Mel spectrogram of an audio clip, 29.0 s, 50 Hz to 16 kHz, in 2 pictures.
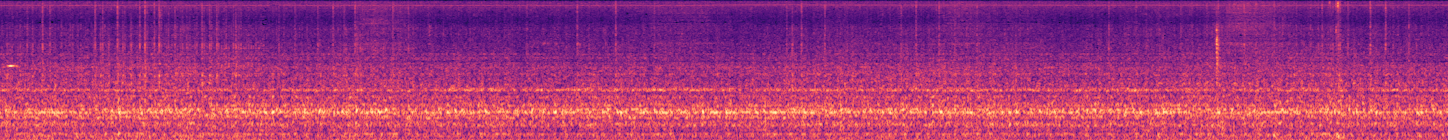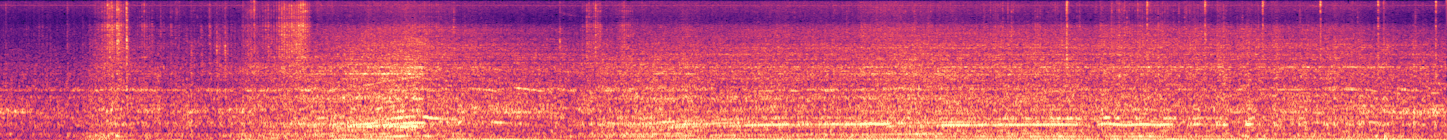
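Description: Trabant 601's two-cylinder two-stroke engine idling, heard from inside the cabin, then revving up about halfway through as the car pulls away and settling into steady running under way.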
